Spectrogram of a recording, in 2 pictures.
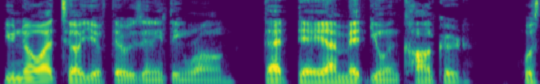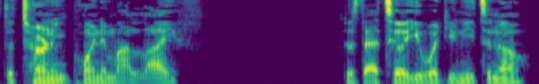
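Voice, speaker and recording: An actor playing an earnest, loyal militia lieutenant in a video game, sincere, respectful and soldierly. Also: male voice, on the low side, fairly even intonation, brisk, a little mellow, dry recording, studio quality, natural voice. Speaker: companion character in a video game.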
